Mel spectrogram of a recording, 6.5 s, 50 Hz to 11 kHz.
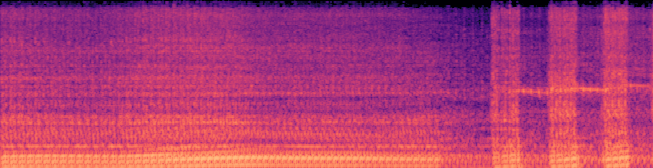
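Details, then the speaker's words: Cummins diesel burnout truck idling rough with uneven lumpy beat and brief rev blip; one cylinder misfiring, temps roughly similar; dead cylinder traced to broken rocker bridge. "well I can tell you that cylinder is not doing what it's supposed to 100 they have a little Miss tour and I'm wondering if that's why"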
